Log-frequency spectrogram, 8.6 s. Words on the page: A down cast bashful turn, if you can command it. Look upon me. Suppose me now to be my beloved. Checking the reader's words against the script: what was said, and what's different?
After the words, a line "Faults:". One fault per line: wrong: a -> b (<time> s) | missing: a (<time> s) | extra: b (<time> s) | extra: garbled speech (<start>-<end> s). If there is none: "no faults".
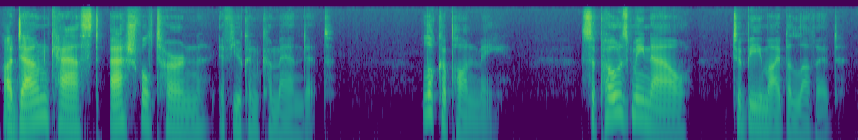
A downcast ash will turn, if you can command it. Look upon me. Suppose me now to be my beloved.
Faults:
wrong: down cast bashful -> downcast ash will (0.1 s)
